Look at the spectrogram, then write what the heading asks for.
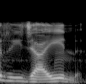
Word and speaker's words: resign: यहाँ पे देखिए एन, एन से पहले जी है तो जी साइलेंट है। RESIGN, इसको पढ़ेंगे रिजाइन।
